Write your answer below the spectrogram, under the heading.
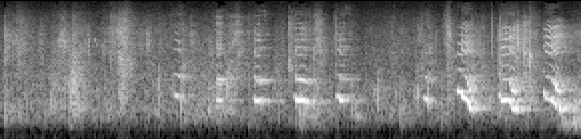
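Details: Litter of four-week-old Beagle puppies in a breeding kennel, giving a rapid run of short, falling squeaks and thin whines, several overlapping and repeated about three times a second.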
